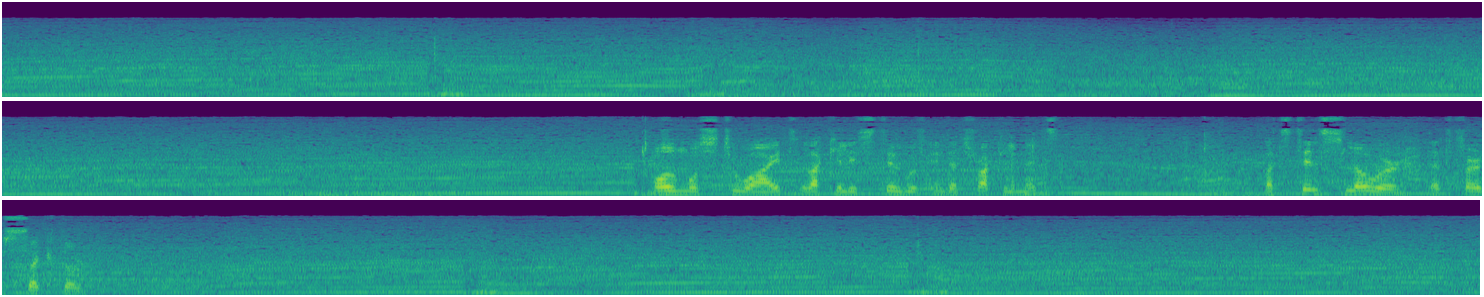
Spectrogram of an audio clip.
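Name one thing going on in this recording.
A racing car engine roars, rising in pitch and dropping as the gears shift.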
